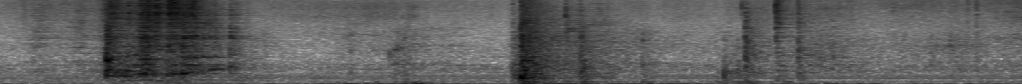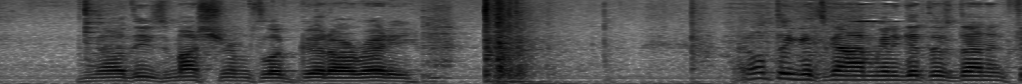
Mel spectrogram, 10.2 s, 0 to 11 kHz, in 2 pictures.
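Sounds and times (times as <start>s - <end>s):
metal pot lids clanking and scraping in a home kitchen: 0.5s - 1.2s
speech: 5.6s - 7.4s, 8.8s - 10.2s.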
